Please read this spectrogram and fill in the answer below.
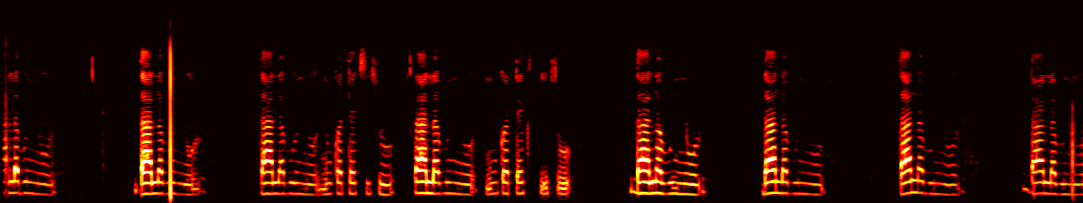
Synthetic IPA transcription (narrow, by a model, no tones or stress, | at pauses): dalabuɲuːl | dalabuɲuːl | d̥alabuɲuːlɲuŋkotɛksisu | d̥alabuɲuːlɲuŋkotɛksisṵ | dalabuɲuːl | dalabuɲuːl | d̥alabuɲuːl | dalabuɲuːl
